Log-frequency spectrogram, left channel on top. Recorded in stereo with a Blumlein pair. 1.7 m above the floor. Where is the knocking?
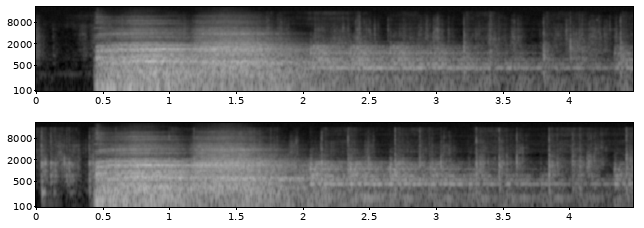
25° right, 2.5 m.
